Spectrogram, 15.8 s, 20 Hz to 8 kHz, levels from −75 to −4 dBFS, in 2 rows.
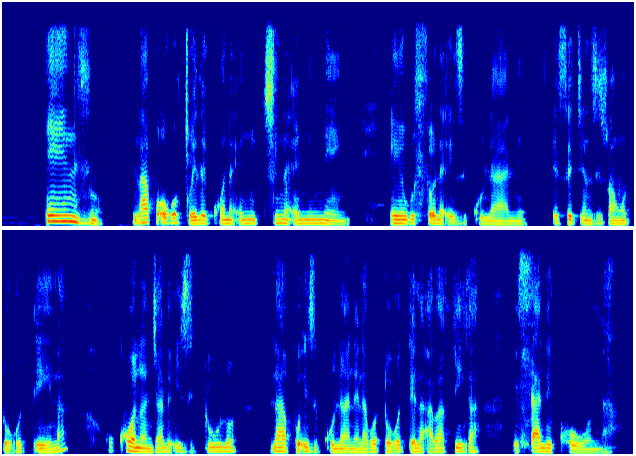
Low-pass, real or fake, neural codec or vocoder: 7.2 kHz; fake; codec, 24 kHz, 3 kbps, HILCodec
